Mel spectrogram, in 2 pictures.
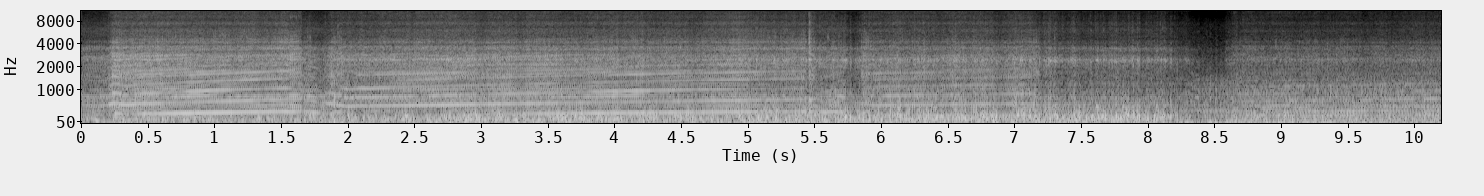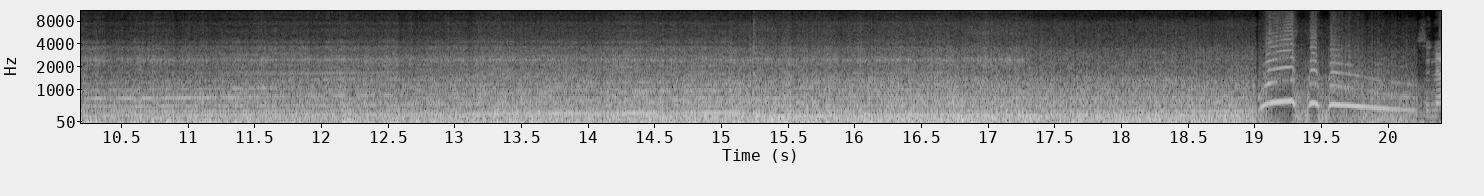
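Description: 2012 Lamborghini Gallardo LP 560-4 Spyder cruising on a highway in sixth gear around 2,500 RPM, a loud steady engine drone with shifting tones, wind and road roar, plus brief whooshes of passing traffic.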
